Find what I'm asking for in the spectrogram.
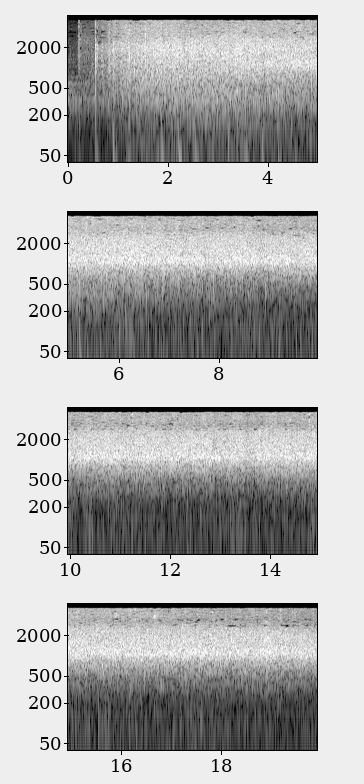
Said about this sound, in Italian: Avete sentito l'applauso di tutti i presenti a questa celebrazione, dopo il saluto e il ringraziamento del Vescovo di Assisi.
